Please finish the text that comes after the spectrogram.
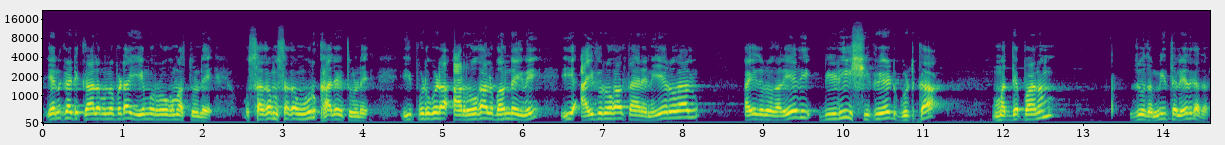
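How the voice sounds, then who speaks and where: A male devotional preacher with a Telangana accent and a high voice. Earnest and exhorting. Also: normal speed. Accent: Telangana Telugu. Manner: earnest, exhorting, rhetorical questions. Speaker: kirtan preacher. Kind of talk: devotional sermon with storytelling.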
